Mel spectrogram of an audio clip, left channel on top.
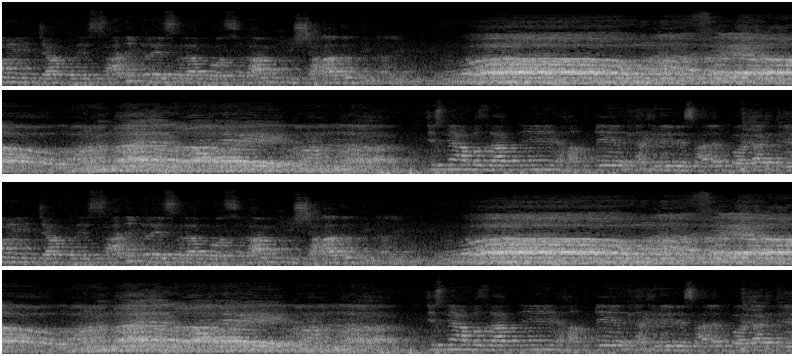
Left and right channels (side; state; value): right; noise; hum, 25 dB below the sound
